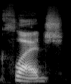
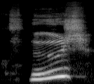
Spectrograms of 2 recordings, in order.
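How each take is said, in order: First: The word rhymes with sludge. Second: The word does not rhyme with sludge.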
